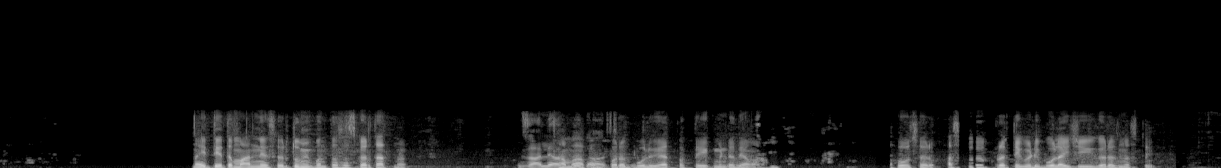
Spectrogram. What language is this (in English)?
Marathi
